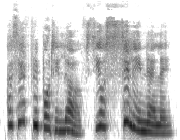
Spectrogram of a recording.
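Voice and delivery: high, quick scoff; impatient high-voiced young lady; Catherine. A narrator's reading. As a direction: toss it off high, loud and fast.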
